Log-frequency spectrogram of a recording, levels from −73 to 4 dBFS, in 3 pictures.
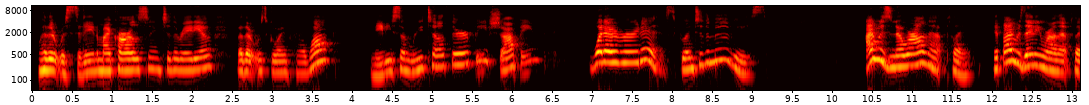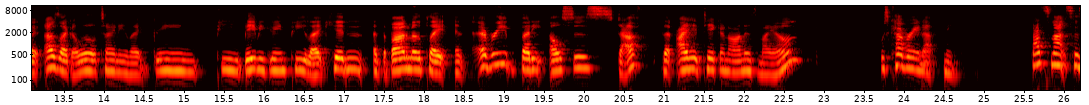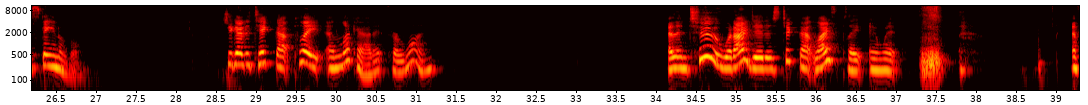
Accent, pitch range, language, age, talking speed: American, 180-245 Hz, English, 40-59, 165 wpm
